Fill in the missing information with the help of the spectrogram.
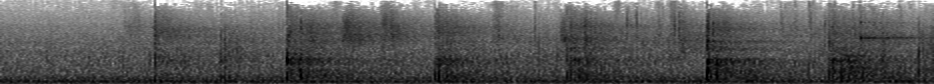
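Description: Tennis balls struck by racquets and bouncing on a hard court during a doubles serve and rally: sharp pops about every one and a half seconds, each echoing in a large indoor tennis hall.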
